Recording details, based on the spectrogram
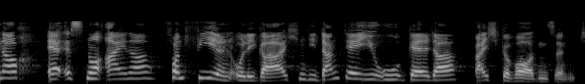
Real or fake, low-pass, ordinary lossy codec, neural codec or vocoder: real; none; none; none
